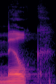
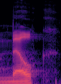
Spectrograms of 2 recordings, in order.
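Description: First: Said in the usual way. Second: Milk said as melk; milk with the vowel of bell; regional pronunciation. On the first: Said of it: "instead of milk". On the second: Shown as a demonstration. Host showing a regional word, milk said as melk. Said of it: "weird intricacies in words".

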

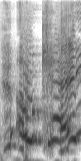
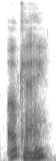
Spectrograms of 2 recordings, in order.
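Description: First: Okay squeaked very high and loud, half crying; a wounded squeal of okay before storming out; shrill hurt okay. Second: Said in the usual way. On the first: Retold or imitated. Anya answers Xander with a high, near-tearful okay.

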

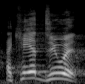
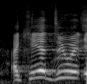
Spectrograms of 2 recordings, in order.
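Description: First: Said in the usual way. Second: Higher, louder, ending on a rise; exasperated repeat, pitched up; emphatic refusal. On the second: Shown as a demonstration. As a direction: insist you truly can't.

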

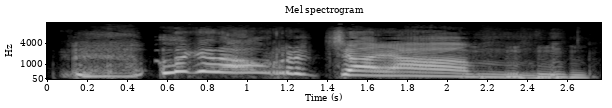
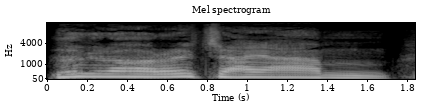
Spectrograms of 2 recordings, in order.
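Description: First: High, very drawn-out mock-Scottish wail; exaggerated feverish cry, bad Scottish brogue; bad Scottish accent. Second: Slow, slurred Scottish impression like a tired leprechaun; bad Scottish accent. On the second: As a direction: drag it out in a dubious Scottish accent. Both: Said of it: "sounded more like a drunk".

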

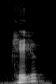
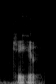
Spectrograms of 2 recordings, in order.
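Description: First: "Jacob?" asked with a rising tune, unsure; checking the name. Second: Said in the usual way. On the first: Shown as a demonstration. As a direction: ask "Jacob?" as a careful question. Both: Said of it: "making sure I got the name right".

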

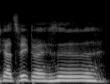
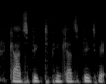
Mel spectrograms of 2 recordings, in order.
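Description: First: Slow, higher, loud mock prayer; hammed-up childhood plea. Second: Quick, repeated mock plea in near-usual voice; imitated childhood prayer. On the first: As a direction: drag out a comically strained plea to God. Replaying the kid's second Bible attempt. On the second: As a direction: lightly act a kid praying for a sign. Acting out childhood random Bible opening.

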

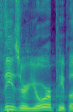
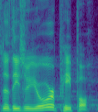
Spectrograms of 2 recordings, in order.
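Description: First: "These are your people" with "your" stressed, handing them off; God hands the people over to Moses, "your" stressed; stress on your, pushing them away. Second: "No, these are your people" with "your" leaned on; stress on your, handing back. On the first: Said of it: "God says". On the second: Moses hands the people back to God, "your" stressed. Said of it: "And he goes". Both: Retold or imitated.

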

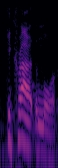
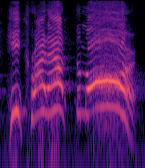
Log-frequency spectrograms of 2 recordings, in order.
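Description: First: Much lower and softer echo of the shout; the hushed repeat after a shout; quiet. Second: Big drawn-out preacher shout, much higher. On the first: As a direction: drop it down low and soft. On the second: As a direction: shout it out slowly at full force. Preacher shouting Bartimaeus' cry. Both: Acted.

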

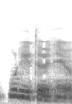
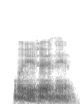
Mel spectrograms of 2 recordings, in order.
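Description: First: Said in the usual way. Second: Put-on a quieter, lower posh British accent. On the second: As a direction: ask it like a plummy British official. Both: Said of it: "With a very posh kind of British accent".

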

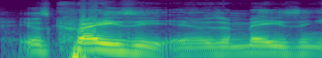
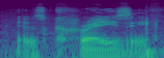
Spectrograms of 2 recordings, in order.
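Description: First: Loud, higher burst of excitement; excited. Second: Softer, lower musing; quiet wrap-up. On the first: Telling listeners about the free cash, excited. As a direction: blurt it out, thrilled. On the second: Closing the story for listeners, quietly. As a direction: let it trail off, satisfied. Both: Real, not acted.

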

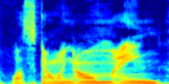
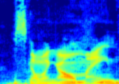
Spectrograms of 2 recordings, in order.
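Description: First: Put-on failed Jamaican accent that sounds Mexican; bad Jamaican accent. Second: Lightly voiced fake Jamaican accent, sounding Mexican; bad Jamaican accent. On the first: Guest mimics friend's younger brother's would-be Jamaican accent, sounding Mexican. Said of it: "You wanna hear my Jamaican accent". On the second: Guest reprises the brother's attempt, mild bad Jamaican accent. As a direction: toss off a poor Jamaican accent at normal volume.

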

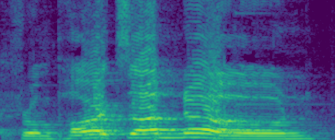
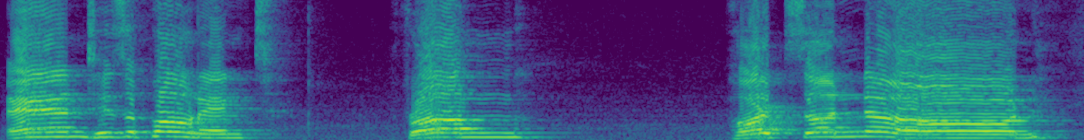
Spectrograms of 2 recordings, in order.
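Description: First: Slow booming ring announcer call. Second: Loud, slow boxing announcer call; ring announcer. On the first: Retold or imitated. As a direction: draw it out like a fight announcer. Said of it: "do you just wanna be like". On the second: Acted. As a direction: stretch every word for the crowd. Announcing fighters in the arena.

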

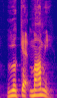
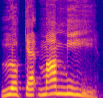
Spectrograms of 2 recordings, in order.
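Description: First: Mom's loud, raised-pitch call; imitated mother's firm command; mom demanding attention. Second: Very loud, drawn-out, high-pitched mom; imitated mother's exaggerated, rising-volume demand; mom insisting loudly. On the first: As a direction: call a distracted boy to look at you. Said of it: "My mom used to do this". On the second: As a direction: stretch it out slowly to force a child's attention. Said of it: "She would go".

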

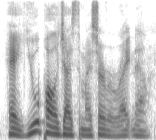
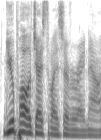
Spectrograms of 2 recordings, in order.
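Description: First: Low, measured order to apologize; low-voiced retold warning; controlled stern demand. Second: Quick, insistent retold order; firm confrontation, rattled off with force; forceful stern demand. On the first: Acted confrontation, first take of demand. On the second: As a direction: press the demand hard and fast. Acted demand repeated with more force.

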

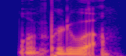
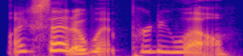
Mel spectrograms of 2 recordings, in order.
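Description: First: Softer, muttered repeat; a quiet aside to yourself; quiet echo. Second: Said in the usual way. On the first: Real, not acted. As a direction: trail off under your breath.

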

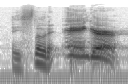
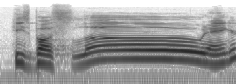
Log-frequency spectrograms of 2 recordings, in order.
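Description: First: Higher, falling hard on "anger"; stress on anger. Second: "slow" stretched long with a rising tune; very slow, drawn out. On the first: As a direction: land on "anger". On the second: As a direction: linger on "slow to anger". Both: Shown as a demonstration.

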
